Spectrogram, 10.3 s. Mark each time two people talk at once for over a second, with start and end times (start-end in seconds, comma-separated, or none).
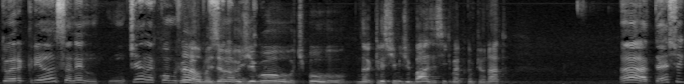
2.7-4.0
